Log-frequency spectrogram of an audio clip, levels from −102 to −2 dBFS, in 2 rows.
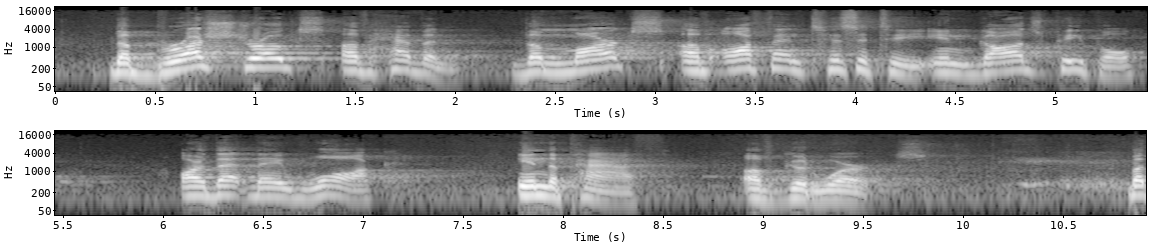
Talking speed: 120 wpm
